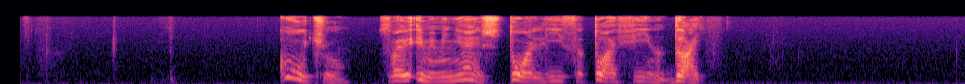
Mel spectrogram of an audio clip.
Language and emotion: Russian, angry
